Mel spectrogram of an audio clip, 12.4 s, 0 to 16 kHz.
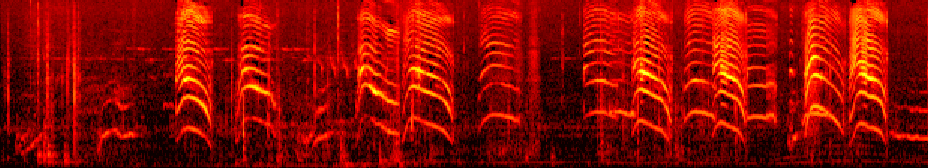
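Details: Kittens four and five weeks old, seven in all, from two sibling mothers in a grandmother's yard, June 2017, calling at once; shrill arched mews come in uneven runs, some overlapping, after a quieter start.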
